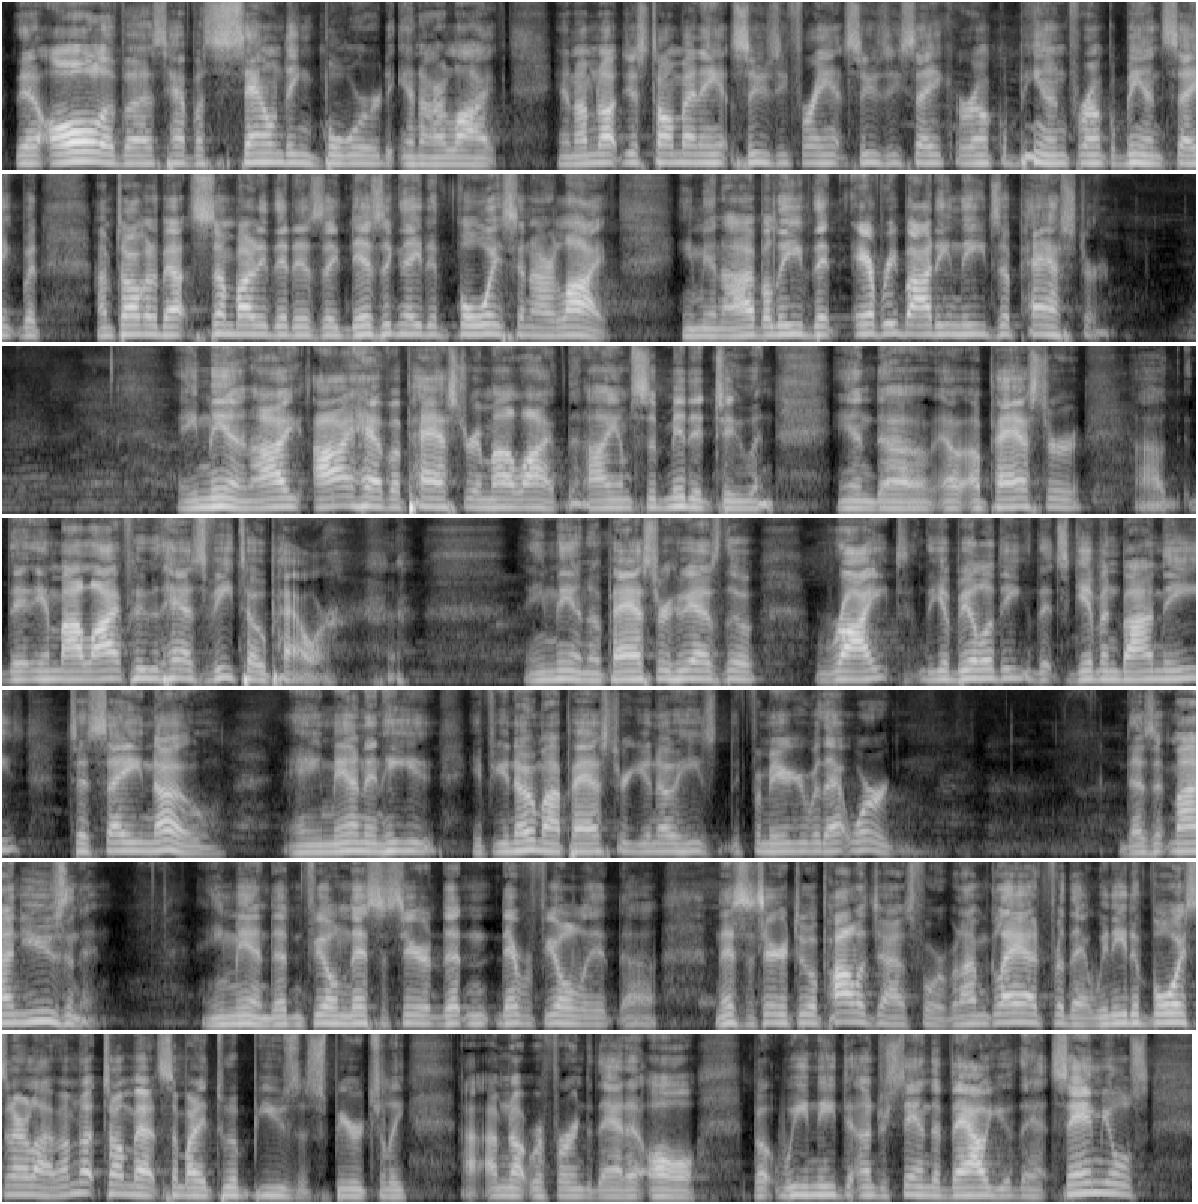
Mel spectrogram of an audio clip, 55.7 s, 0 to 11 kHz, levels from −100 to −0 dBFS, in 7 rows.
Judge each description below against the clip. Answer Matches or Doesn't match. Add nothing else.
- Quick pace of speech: Doesn't match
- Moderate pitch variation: Doesn't match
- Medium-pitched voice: Matches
